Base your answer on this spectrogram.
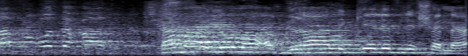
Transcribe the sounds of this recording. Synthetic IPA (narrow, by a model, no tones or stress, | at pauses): kamaːjo̞mhaːɡʁalekelevleʃana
